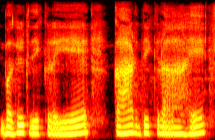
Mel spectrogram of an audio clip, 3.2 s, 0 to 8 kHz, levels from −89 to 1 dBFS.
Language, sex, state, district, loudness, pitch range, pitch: Hindi, female, Karnataka, Bangalore, -16 LUFS, 140-160 Hz, 145 Hz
